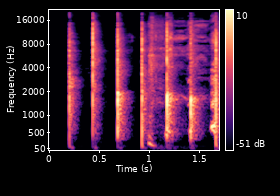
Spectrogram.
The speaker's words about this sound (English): Slow clap.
